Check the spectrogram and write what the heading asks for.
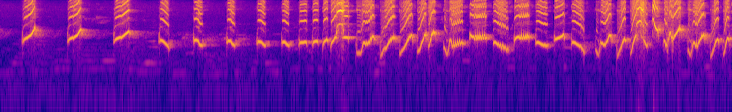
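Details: White-rumped shama singing as a lure for captive birds: clear rising whistles at first, then a rapid varied run of slurred and chattering notes.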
